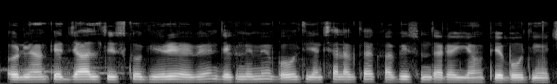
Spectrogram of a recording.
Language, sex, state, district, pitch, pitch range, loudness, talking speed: Hindi, male, Bihar, Araria, 115 Hz, 110-120 Hz, -17 LUFS, 260 wpm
